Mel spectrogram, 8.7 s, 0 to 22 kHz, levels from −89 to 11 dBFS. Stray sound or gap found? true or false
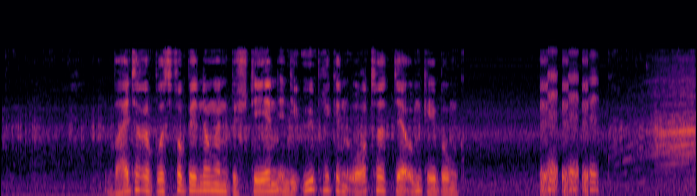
true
